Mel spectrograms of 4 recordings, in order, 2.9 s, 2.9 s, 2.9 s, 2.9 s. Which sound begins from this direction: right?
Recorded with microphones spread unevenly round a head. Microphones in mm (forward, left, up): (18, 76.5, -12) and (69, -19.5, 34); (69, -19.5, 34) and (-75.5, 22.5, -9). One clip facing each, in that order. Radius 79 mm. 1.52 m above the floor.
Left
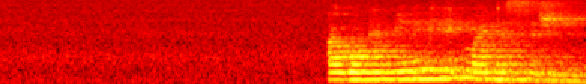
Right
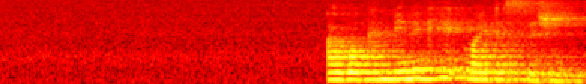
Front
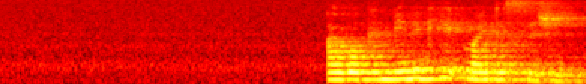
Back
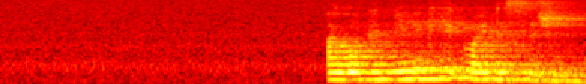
A woman speaking, at 1.6 s.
